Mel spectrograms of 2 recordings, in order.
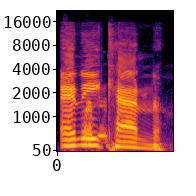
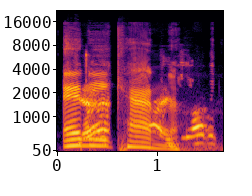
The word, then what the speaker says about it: Anakin: The first one pronounced any can. An right? I give you permission to speak. It's pronounced any can.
